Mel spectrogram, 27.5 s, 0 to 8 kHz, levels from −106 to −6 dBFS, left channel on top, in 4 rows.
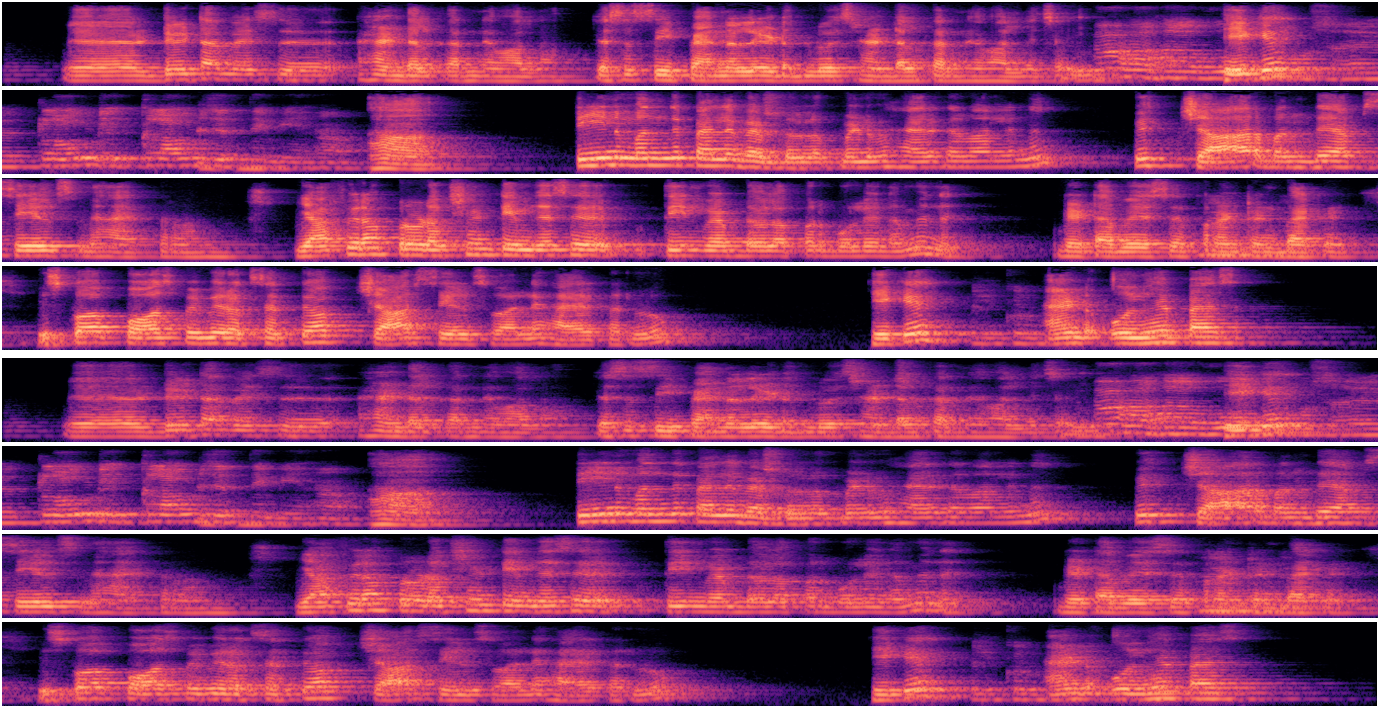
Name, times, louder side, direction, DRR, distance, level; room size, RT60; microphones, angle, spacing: voice 1, 0.3-5.5 6.1-6.5 8.7-9.1 9.8-12.1 12.5-14.9 15.2-18.6 19.0-20.5 20.8-24.0 25.0-25.4 25.9-26.8, left 5 dB, 70° left, 9 dB, 0.4 m, -26 dB
voice 2, 5.4-8.6 10.7-10.9 13.3-13.8 19.7-20.3 25.5-26.2 26.6-26.8, equal, ahead, -2 dB, 1.2 m, -36 dB
5.3 x 2.8 x 2.8 m, 0.70 s
head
